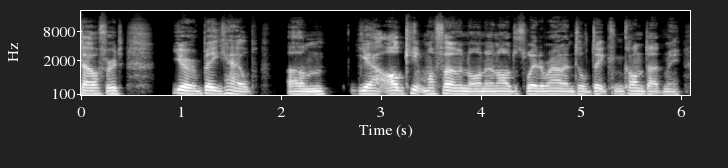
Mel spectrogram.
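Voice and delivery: ordinary delivery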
